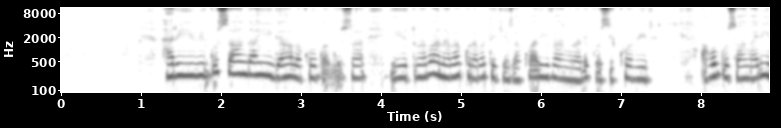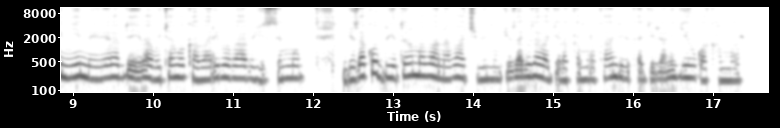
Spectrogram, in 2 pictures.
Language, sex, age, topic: Kinyarwanda, female, 18-24, education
